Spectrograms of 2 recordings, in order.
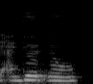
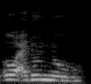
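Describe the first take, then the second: First: Said in the usual way. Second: A careless, louder "Oh, I don't know" that shrugs the customer off; dismissive brush-off. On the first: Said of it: "Instead of saying". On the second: Shown as a demonstration. Clerk brushing off an upset customer's question, dismissive. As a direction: toss "Oh, I don't know" away like it's not your problem. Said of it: "replying their questions and saying".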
